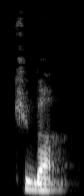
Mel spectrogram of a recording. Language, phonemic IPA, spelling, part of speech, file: French, /ky.ba/, Cuba, proper noun, LL-Q150 (fra)-Cuba.wav
- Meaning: Cuba (a country, the largest island (based on land area) in the Caribbean)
